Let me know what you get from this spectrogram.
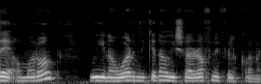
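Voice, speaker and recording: Fairly quick speech from a woman, dark and mellow in tone, fairly low in pitch, with fairly even intonation. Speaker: home cleaning vlogger. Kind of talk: tutorial. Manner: warm, chatty.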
